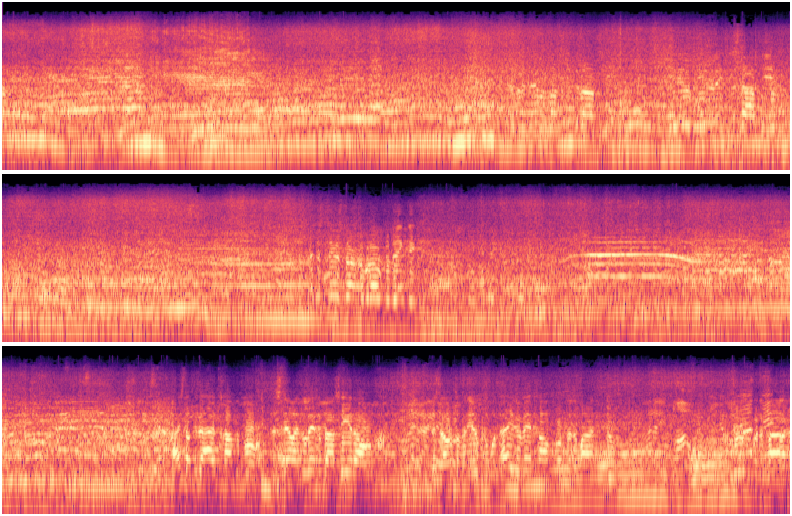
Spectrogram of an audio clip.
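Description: Many car engines roar and rev loudly close by.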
